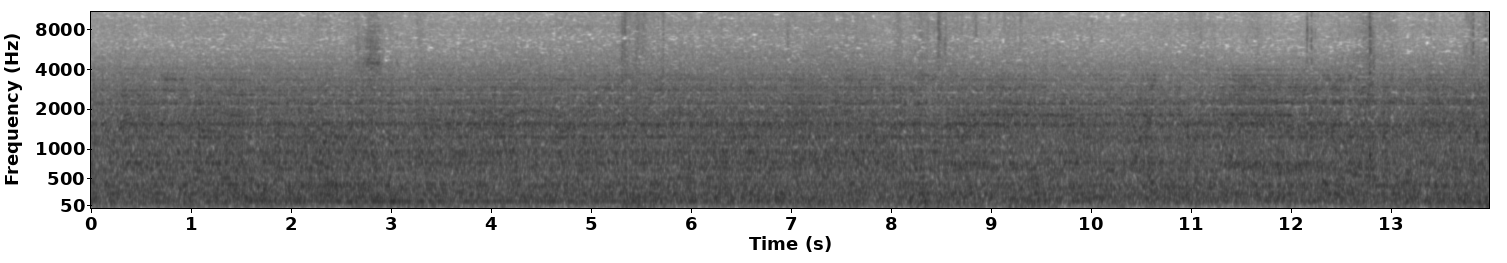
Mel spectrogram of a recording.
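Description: Tyres roll steadily on a paved road.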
